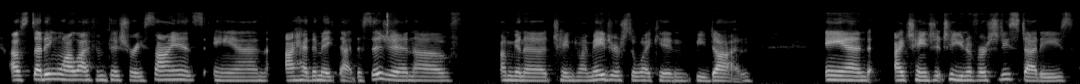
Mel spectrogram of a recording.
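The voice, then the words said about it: Hoarse, fading voice. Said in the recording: “I'm losing my voice right now.”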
